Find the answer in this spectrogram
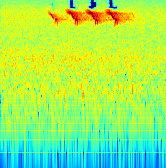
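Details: Grey wagtail calling while perched on a power line on a bridge over the Koma River at Agano, field sound only: three sharp, very high, thin chipping notes in quick succession over soft running-water noise.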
